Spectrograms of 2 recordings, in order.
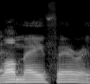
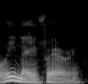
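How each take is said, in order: First: The name is said the automated-voice way. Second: The name is said the local way. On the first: This is how the computer voice says the name. "pronounce street names a little differently sometimes, such as" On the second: This is how local people say the name. "which we would call"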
